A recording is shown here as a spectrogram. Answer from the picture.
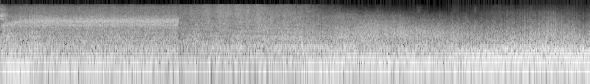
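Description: Cartoon sound effect of a loud, steady rumble, with a high hiss over the first second or so, as the ice-covered prison ship plunges into the frozen dimension.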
